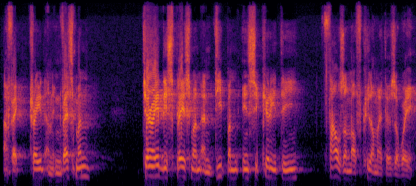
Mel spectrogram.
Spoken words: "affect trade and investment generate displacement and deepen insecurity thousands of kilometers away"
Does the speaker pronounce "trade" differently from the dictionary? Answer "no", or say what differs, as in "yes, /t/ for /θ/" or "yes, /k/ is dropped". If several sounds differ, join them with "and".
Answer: no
